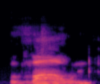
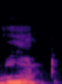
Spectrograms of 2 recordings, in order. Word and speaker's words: wound: pair of homographs is wound and wound wound on the left is the past tense of wind which we just learned wound on the other hand is an injury this is a little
